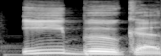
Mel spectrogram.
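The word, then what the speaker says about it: Egbuka: So, Ibuka, the G is silent.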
